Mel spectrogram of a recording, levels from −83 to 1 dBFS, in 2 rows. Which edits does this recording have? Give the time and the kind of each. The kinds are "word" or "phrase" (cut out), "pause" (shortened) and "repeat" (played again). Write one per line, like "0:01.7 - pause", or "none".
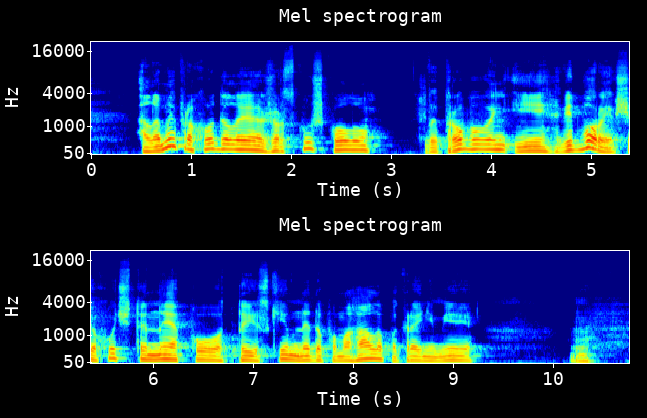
0:03.3 - word
0:06.8 - phrase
